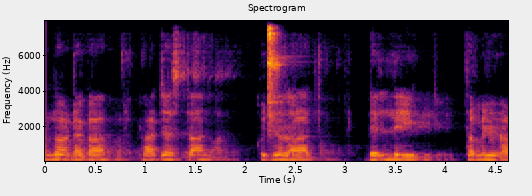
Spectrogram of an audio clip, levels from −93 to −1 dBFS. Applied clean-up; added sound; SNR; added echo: neural mask model DeepFilterNet 3.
